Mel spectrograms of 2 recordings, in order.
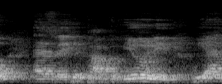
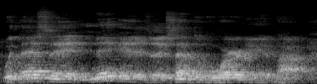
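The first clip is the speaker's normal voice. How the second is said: ordinary talk, nothing marked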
